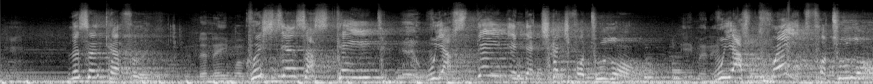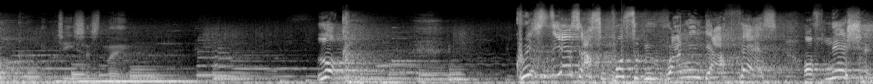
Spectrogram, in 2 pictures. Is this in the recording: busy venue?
yes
